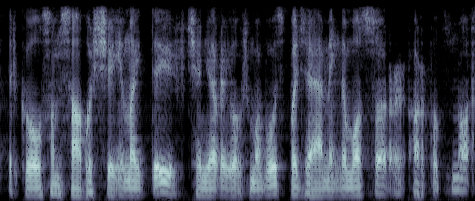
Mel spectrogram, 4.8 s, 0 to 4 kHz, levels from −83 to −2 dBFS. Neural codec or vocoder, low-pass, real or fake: codec, 16 kHz, 0.5 kbps, X-Codec, HuBERT features, trained on LibriSpeech; 3.6 kHz; fake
